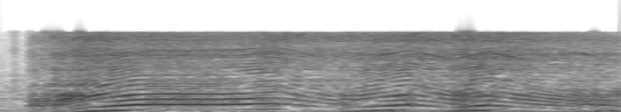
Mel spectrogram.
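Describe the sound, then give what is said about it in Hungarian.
A chainsaw roars loudly and continuously as firefighters cut down a tree that had endangered a house, after a night windstorm, its buzzing engine pitch rising and dipping in two surges as the blade bites into the wood. No voices are heard. “Ez a fa például egy házat veszélyeztetett már a korábbi viharoknál is. Most kivágják a tűzoltók.”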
